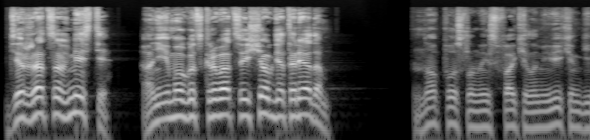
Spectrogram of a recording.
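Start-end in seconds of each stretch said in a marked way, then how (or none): 0.0-3.3 high, loud shouted warning. Acted. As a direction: shout across the camp to warn. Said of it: "крик конунга".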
